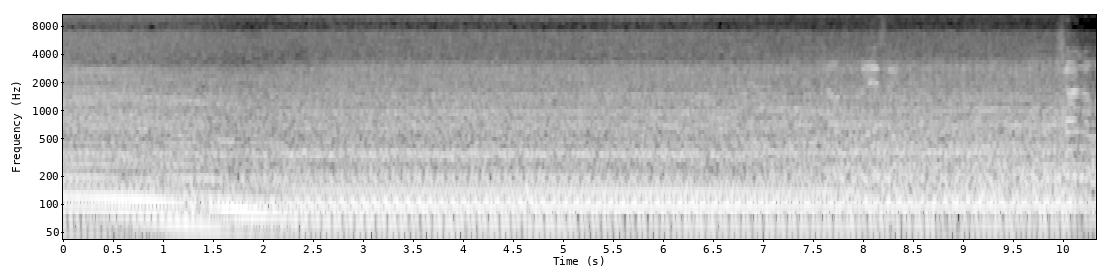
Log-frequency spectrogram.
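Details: 1996 Ford E-150 Club Wagon 5.8 after alternator and belt replacement: catches and settles into a steady, even low rumble with no belt squeal or chirp; running healthy.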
